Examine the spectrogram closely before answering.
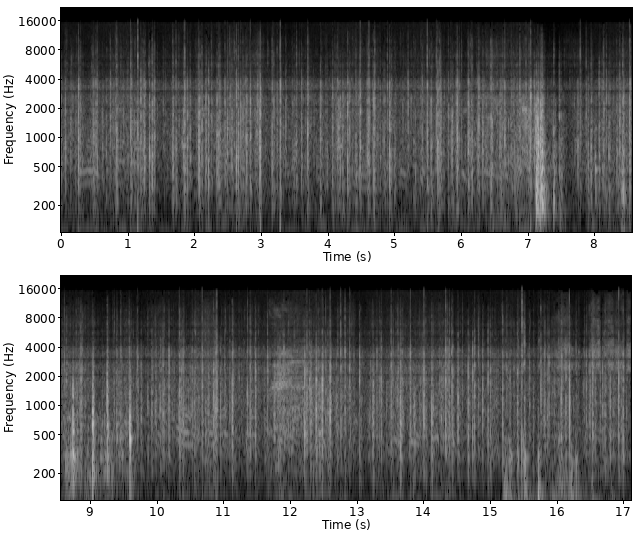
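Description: Split firewood sticks being handled and set down, with a wooden knock and clatter about seven seconds in and a few lighter knocks after it, over a steady light crackling and rustling.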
